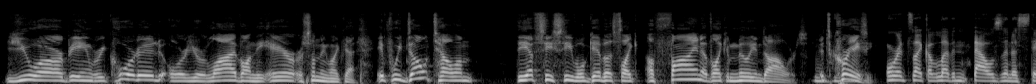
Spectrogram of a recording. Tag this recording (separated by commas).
Speech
